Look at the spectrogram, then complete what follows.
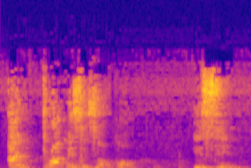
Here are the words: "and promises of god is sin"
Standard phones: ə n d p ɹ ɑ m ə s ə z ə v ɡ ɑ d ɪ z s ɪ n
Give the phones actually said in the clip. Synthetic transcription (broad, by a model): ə n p ɹ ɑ m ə s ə s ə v ɡ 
